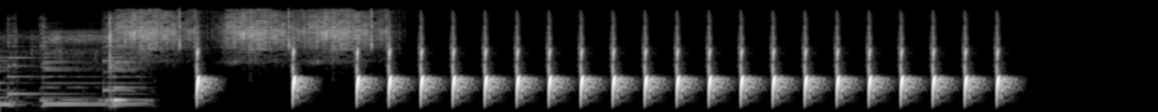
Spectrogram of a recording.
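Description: Ukulele music stops about a second in, and a quick run of short, pitched plopping pops follows, soon settling to about four a second, then cuts off abruptly shortly before the end.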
